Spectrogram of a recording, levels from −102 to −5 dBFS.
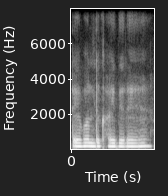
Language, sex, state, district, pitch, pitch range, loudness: Hindi, female, Jharkhand, Deoghar, 185 Hz, 180-185 Hz, -11 LUFS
